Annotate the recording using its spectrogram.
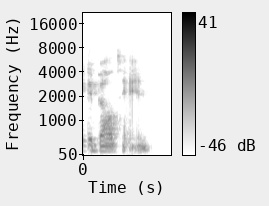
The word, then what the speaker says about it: Beltane: again, a couple different spellings, different pronunciations. Do you say it the same way I do? I say Beltane.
